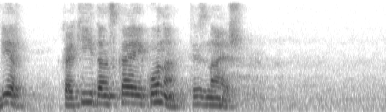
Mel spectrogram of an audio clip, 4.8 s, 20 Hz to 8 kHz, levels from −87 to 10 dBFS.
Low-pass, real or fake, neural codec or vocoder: 7.2 kHz; fake; vocoder, 44.1 kHz, 128 mel bands, Pupu-Vocoder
